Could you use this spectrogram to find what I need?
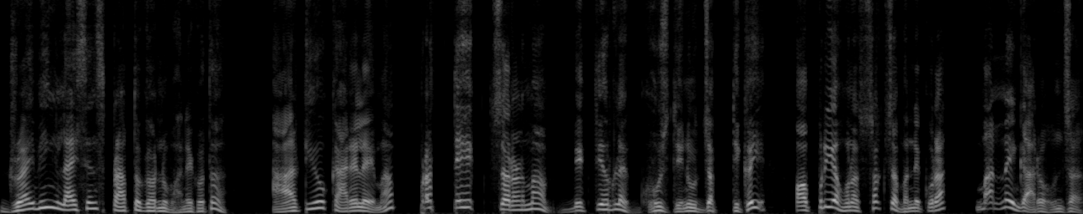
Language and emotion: Nepali, disgusted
